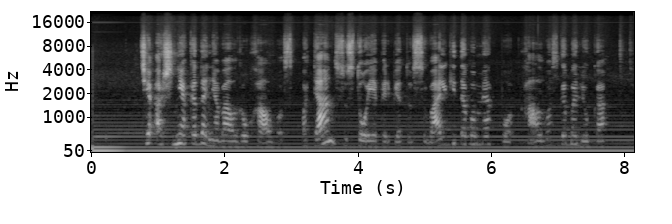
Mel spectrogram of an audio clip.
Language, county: Lithuanian, Tauragė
